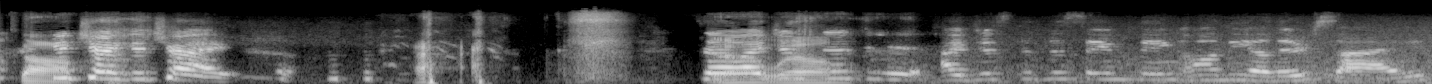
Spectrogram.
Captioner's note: laughs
